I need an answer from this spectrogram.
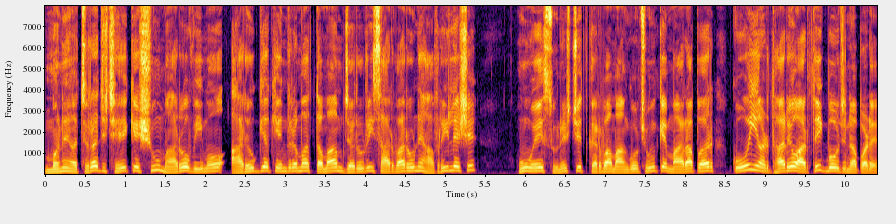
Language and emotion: Gujarati, fearful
